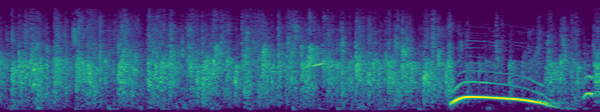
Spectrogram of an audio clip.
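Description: Steady, dense applause from an audience for a guest on a show fills the whole clip, and near the end a loud whooping cheer rises and falls in pitch above the clapping.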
